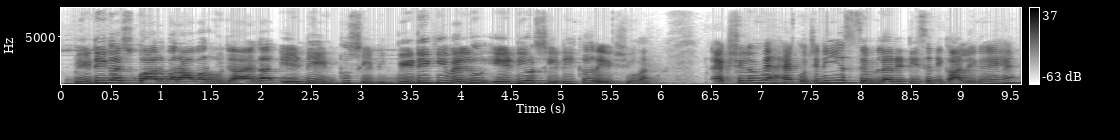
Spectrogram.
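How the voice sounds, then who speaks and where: A man's voice: sits high, muffled recording. A young man teaching a maths lesson at a whiteboard, chatty and casual, joking with his students.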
